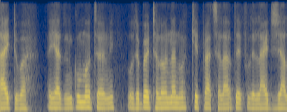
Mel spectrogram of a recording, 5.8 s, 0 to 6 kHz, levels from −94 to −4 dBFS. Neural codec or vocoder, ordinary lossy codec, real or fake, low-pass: codec, 16 kHz, 0.2 kbps, FocalCodec; none; fake; 5.4 kHz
